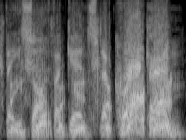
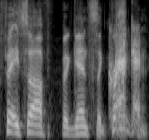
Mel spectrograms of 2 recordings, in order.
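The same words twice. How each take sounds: First: It is read in a spooky put-on voice. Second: It is read in a plain, normal voice.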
